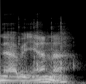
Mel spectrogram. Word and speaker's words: avellana: Avellana, so the v in avellana, again, is pronounced like this.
